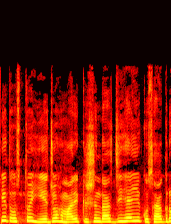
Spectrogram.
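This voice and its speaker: A woman with a Rajasthani accent speaks at a moderate pace with ordinary pitch variation. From Rajasthan, India. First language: Rajasthani (speaking Hindi). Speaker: Hindi literature teacher. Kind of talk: lecture. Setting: at home in Rajasthan, temple aarti audible. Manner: repetitive, explanatory.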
